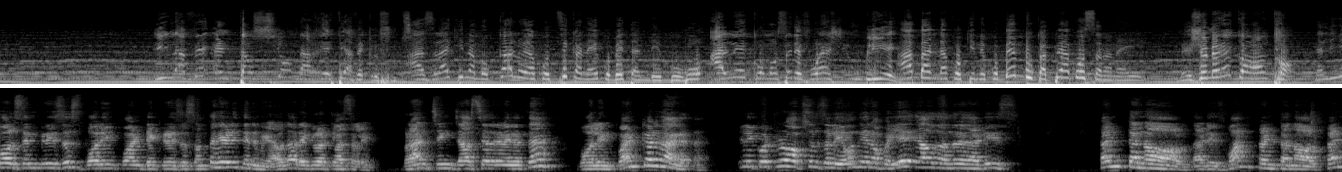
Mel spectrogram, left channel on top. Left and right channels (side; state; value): both; different; correlation 0.00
